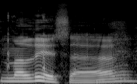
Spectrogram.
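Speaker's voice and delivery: slow, drawn-out snooty Melissa; Niles voice. Pretend. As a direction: stretch it out like a fussy Niles. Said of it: "in my Niles voice".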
